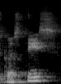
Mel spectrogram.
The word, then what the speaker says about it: Kostis: My name is Kostis. That's the correct pronunciation.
